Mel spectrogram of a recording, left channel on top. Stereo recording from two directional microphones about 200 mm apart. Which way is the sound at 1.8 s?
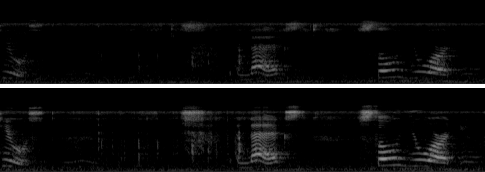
35° right (ahead or behind).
